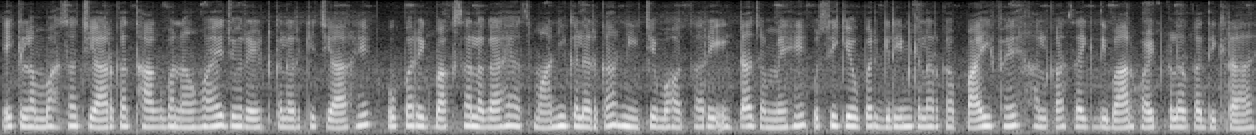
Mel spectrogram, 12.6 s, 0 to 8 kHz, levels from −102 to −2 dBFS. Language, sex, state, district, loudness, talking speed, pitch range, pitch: Hindi, female, Bihar, Jamui, -17 LUFS, 225 wpm, 185-205 Hz, 195 Hz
